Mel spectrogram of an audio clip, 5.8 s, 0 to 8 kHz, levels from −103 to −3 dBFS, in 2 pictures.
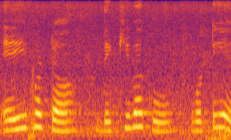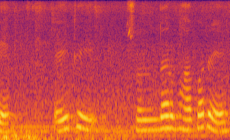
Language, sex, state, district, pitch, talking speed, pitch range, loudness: Odia, female, Odisha, Malkangiri, 220 Hz, 95 wpm, 200-265 Hz, -17 LUFS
